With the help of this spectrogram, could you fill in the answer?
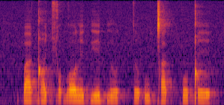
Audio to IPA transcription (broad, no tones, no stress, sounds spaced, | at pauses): p a ɡ͡ǃ a t͡ɕ ɔ ɡ ɔ l e pʲ e pʲ oː tː ɤ ʔ u ǀ a kː o ǃ e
